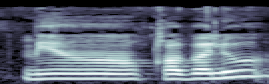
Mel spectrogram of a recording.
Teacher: noon sakin is going to be heavy here because the letter after is heavy and this is going to be ikhfa. Qabalu, that here is going to have qalqala, it is part of qutub jad.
